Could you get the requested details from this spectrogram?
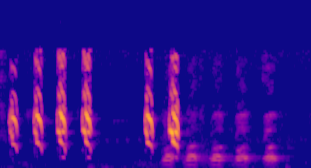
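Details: Chicken chicks calling: a run of sharp, high peeps in quick succession, then softer, lower, rounded notes repeated about every half second.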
